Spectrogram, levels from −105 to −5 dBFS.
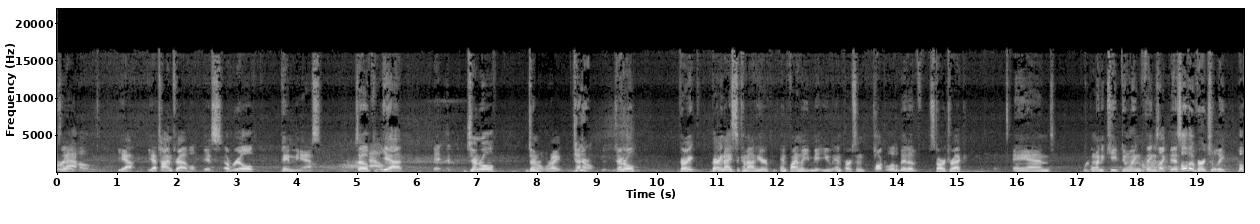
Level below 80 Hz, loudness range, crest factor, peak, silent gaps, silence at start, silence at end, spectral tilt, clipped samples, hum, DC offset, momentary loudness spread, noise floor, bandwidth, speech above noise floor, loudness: -58 dBFS; 3 LU; 18 dB; -6 dBFS; none; 0 s; 0 s; -4.5 dB/octave; under 0.1%; none; under 0.1%; 13 LU; -54 dBFS; 16.5 kHz; 31 dB; -23 LUFS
